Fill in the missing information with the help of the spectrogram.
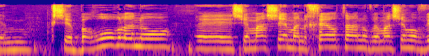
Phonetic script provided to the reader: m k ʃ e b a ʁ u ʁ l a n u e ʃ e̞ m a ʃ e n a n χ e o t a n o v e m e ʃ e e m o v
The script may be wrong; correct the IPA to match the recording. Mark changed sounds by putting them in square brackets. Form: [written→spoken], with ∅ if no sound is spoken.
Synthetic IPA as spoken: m k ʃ e b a ʁ u ʁ l a n u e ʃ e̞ m a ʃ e [n→m] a n χ e o t a n [o→u] v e m [e→a] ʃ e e m o v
